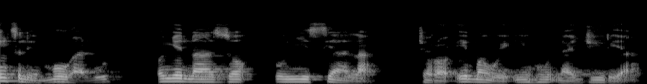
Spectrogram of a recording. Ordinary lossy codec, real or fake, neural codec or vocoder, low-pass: none; real; none; 7.2 kHz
